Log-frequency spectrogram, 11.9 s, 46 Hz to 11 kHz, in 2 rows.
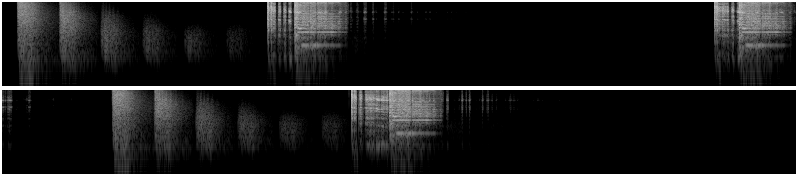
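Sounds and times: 
percussion loop from a drum sample pack: 0:00.0 - 0:02.1, 0:06.8 - 0:09.2.

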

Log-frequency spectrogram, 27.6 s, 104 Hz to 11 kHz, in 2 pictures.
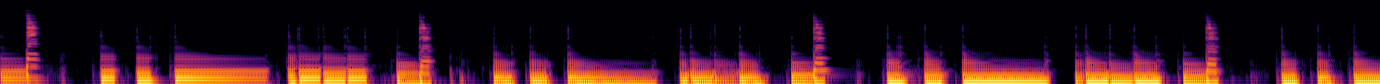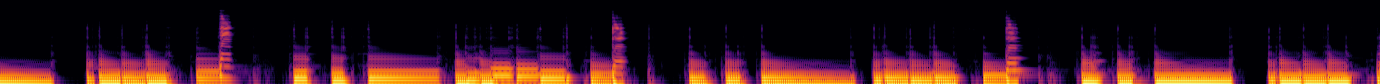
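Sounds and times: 
amped slap electric bass loop in C sharp: 0:00.0 - 0:27.5.

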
